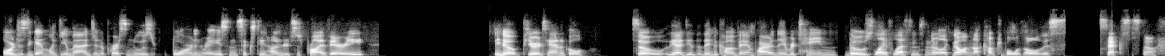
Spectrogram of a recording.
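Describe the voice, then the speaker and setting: Dull-sounding, low-pitched chatty young woman. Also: a little fast, no room sound. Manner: talkative, rambling, animated retelling with acted-out quotes. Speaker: podcast co-host and reviewer. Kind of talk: casual fan discussion. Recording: dull lo-fi voice recording.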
